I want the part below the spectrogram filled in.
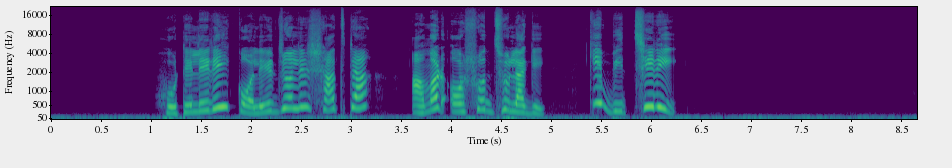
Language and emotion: Bengali, disgusted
